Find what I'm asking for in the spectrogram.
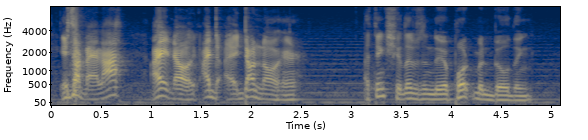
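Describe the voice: A put-on character voice, nasal and fairly quick, with faint music in the background. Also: man, medium pitch for a man.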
